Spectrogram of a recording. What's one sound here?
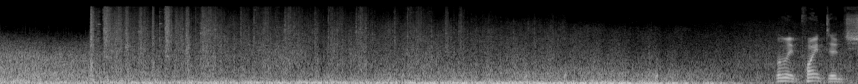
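Bombs explode in a rapid string of booming blasts with a deep, rolling rumble.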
